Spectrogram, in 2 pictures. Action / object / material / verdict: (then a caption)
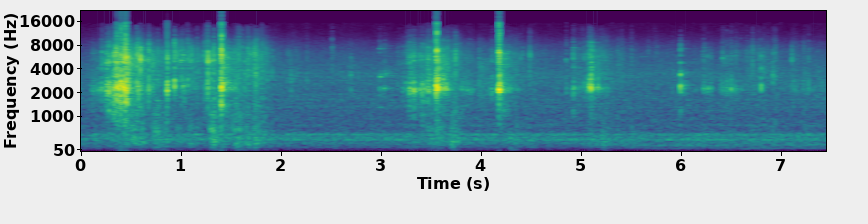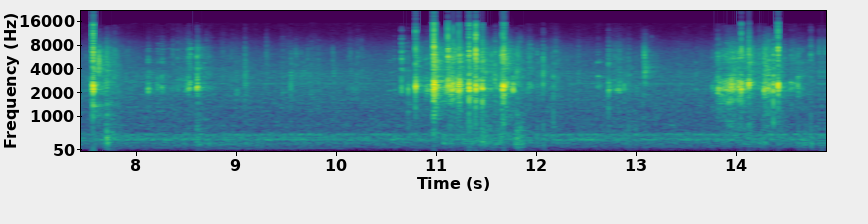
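scrape / bar of soap cut with a metal knife / soap / none. A solid white bar of soap with a blue glittery coating is held in one hand and cut and scraped into small chunks with a metal knife, the pieces falling onto a white surface. Bright, crisp crackling and crunching scrapes come in repeated bursts over a steady low hum.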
